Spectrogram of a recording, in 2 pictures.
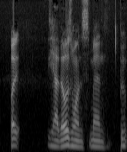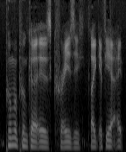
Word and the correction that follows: Puma Punku: Puma Punka? I always think I say it wrong. – Puma Punku, P-U-M-A-P-U-N-K-U. – Puma Punku. – Puma Punku. – Puma Punku. Puma Punku. – Puma Punku. – Puma Punku. Okay, I got it.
